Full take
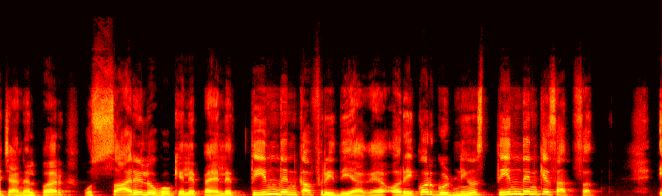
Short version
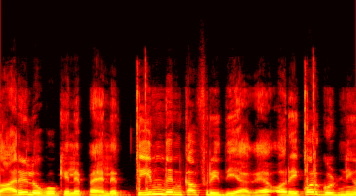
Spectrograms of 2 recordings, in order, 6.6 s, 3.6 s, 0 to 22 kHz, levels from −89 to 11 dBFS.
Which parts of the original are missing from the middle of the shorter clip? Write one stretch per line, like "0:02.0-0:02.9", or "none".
none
